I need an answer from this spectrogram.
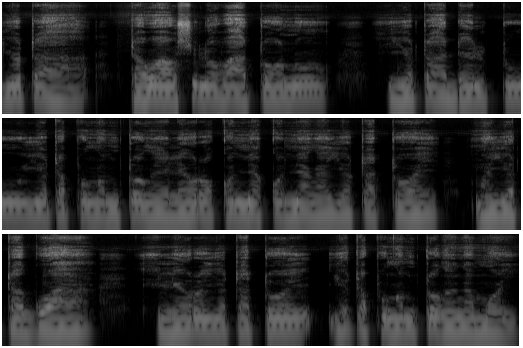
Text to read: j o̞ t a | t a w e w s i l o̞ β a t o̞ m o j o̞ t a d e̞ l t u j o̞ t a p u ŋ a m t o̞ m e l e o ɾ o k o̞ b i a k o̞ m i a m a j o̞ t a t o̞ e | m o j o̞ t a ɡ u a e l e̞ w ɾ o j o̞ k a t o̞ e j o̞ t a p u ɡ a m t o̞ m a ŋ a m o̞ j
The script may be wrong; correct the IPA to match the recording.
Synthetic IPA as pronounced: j o̞ t a | t a w a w s i l o̞ β a t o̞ n o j o̞ t a d e̞ l t u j o̞ t a p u ŋ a m t o̞ ŋ e l e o ɾ o k o̞ m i a k o̞ m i a ŋ a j o̞ t a t o̞ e | m o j o̞ t a ɡ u a e l e̞ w ɾ o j o̞ t a t o̞ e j o̞ t a p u ŋ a m t o̞ ŋ a ŋ a m o̞ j

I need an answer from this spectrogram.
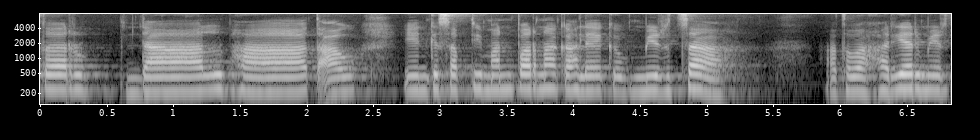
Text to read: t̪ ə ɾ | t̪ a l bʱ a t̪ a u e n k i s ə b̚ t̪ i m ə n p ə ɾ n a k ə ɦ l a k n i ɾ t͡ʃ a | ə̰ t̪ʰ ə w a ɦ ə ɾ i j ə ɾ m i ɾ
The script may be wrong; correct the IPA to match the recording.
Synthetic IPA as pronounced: t̪ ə ɾ | d̪ a l bʱ a t̪ a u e n k e s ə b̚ t̪ i m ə n p ə ɾ n a k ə ɦ l e k m i ɾ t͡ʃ a | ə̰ t̪ʰ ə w a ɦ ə ɾ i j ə ɾ m i ɾ

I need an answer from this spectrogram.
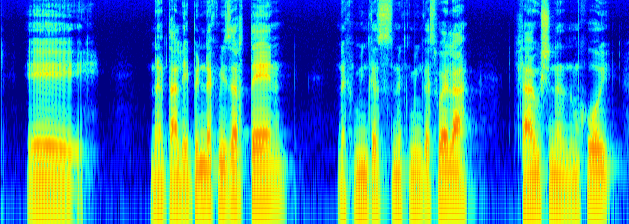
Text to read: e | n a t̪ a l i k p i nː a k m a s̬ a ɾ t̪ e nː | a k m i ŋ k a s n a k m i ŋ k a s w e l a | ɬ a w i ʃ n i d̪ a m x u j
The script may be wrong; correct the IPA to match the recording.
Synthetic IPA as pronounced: e | n a t̪ a l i p i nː a k m i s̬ a ɾ t̪ e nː | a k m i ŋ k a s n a k m i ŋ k a s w e l a | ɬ a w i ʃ n a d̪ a m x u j

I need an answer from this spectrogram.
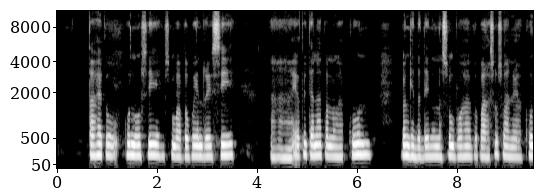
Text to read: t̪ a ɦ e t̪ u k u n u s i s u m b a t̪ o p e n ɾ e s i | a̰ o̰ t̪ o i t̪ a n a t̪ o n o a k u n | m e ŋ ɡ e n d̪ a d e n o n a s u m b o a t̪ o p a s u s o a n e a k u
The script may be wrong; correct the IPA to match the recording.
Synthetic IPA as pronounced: t̪ a ɦ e t̪ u k u n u s i s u m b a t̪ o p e n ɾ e s i | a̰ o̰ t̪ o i t̪ a n a t̪ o n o a k u n | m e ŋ ɡ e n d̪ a d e n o n a s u m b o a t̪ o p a s u s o a n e a k u

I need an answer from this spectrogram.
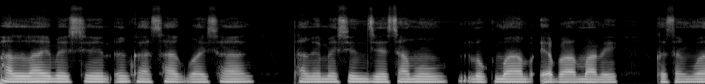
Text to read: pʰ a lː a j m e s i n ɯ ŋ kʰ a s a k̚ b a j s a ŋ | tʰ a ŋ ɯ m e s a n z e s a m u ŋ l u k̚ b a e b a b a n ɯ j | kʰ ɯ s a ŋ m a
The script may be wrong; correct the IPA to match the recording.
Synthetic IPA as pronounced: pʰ a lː a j m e s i n ɯ ŋ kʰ a s a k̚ b a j s a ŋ | tʰ a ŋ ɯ m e s i n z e s a m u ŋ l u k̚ m a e b a m a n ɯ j | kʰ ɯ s a ŋ m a

